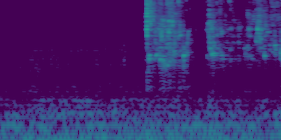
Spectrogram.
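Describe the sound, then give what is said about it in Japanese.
Hot water poured to top up a bath or vessel that has turned lukewarm, two short bursts of splashing, gurgling liquid, fairly soft, with no voices. “少しぬるくなってきたかな。お湯を継ぎ出しますね。”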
